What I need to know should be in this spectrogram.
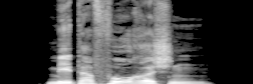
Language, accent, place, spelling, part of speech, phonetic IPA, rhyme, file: German, Germany, Berlin, metaphorischen, adjective, [metaˈfoːʁɪʃn̩], -oːʁɪʃn̩, De-metaphorischen.ogg
- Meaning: inflection of metaphorisch: 1. strong genitive masculine/neuter singular 2. weak/mixed genitive/dative all-gender singular 3. strong/weak/mixed accusative masculine singular 4. strong dative plural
